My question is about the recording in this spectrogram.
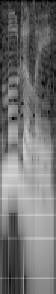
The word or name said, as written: moodily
